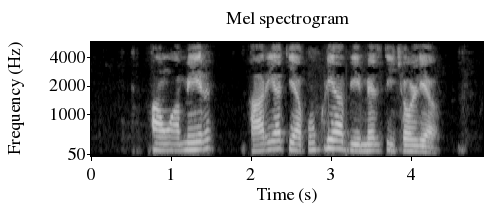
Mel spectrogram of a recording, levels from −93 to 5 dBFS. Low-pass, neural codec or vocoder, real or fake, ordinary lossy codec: 5.4 kHz; none; real; AAC, 48 kbps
